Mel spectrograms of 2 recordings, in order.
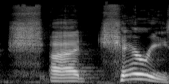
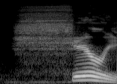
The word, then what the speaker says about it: Cherry: Cherry. So Cherry, according to Cherry, the pronunciation of her name begins with an affricate. It's not sherry, it's cherry. So che with a stress on the first syllable.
